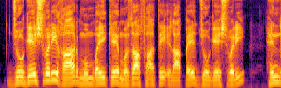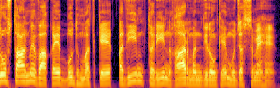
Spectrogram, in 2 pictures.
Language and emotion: Urdu, neutral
